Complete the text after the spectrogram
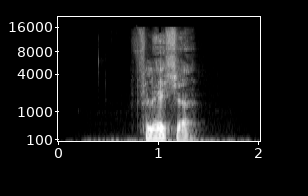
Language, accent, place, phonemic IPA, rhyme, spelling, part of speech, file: German, Germany, Berlin, /ˈflɛçə/, -ɛçə, Fläche, noun, De-Fläche.ogg
- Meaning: 1. surface 2. surface, a two-dimensional manifold 3. flat, plain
